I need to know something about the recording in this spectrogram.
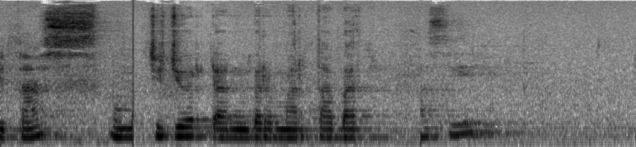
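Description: A woman speaks firmly into a microphone over a loudspeaker, outdoors.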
